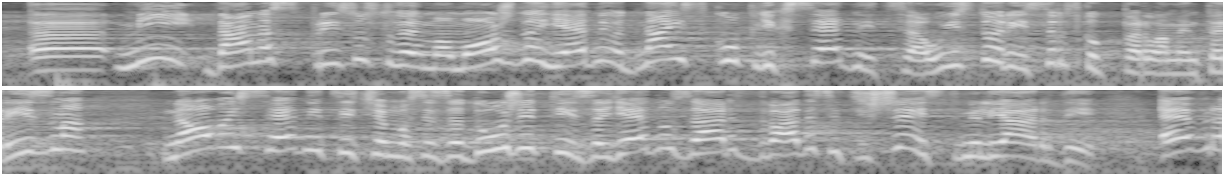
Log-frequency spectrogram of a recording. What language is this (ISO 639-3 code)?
srp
